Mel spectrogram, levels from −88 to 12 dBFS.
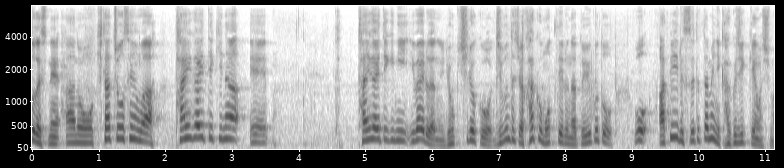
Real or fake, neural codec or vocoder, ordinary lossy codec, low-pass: real; none; none; none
